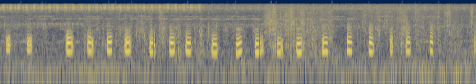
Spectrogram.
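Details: Quick, regular string of meerkat chirps, about three or four each second, each a short bright harmonic note, with faint hiss behind.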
